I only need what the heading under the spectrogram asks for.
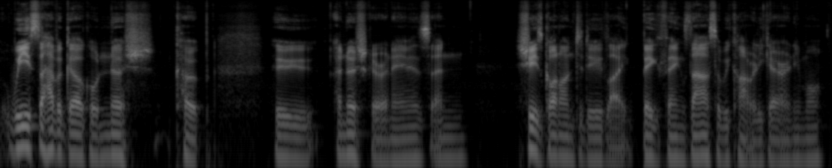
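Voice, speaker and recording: A young British man hosting a casual podcast chat, relaxed and flat in delivery with lots of fillers. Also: extremely low pitch, normal speed, hardly any pauses, dry recording. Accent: British English. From Britain. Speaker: podcast host.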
